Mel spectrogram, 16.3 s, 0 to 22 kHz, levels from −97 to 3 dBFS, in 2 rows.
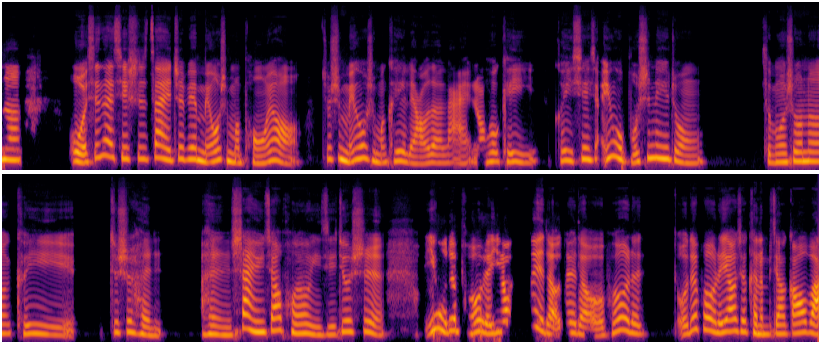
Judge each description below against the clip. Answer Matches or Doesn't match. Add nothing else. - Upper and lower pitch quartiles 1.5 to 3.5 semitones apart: Doesn't match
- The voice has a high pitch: Matches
